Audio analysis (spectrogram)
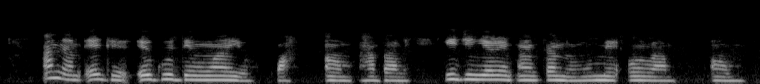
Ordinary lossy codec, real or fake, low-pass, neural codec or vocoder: Opus, 16 kbps; real; 5.4 kHz; none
